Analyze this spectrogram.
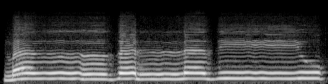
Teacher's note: Nun kosong bertemu dengan ذَال, ikhfa hakiki, dengungkan dengan dua harakat.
